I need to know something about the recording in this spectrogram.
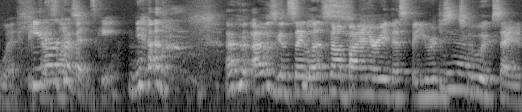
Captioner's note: laughs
